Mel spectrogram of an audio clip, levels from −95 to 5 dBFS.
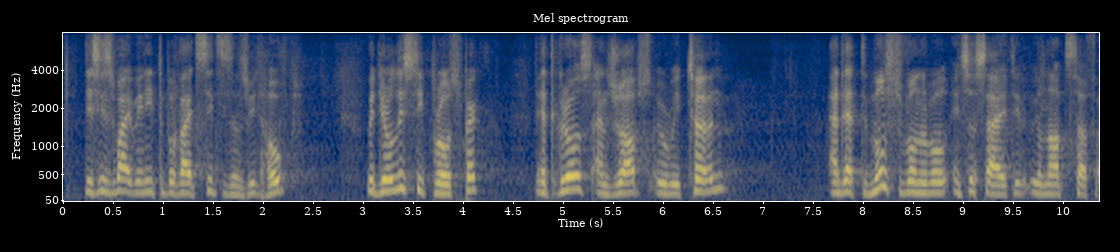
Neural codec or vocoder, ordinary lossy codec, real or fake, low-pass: codec, 16 kHz, 0.8 kbps, ZipCodec; none; fake; none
